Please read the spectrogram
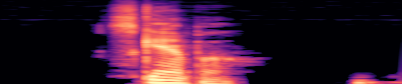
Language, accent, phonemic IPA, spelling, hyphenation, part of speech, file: English, Australia, /ˈskæmpə/, scamper, scamp‧er, noun / verb, En-au-scamper.ogg
- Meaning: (noun) A quick, light run; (verb) To run lightly and quickly, especially in a playful or undignified manner; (noun) One who skimps or does slipshod work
